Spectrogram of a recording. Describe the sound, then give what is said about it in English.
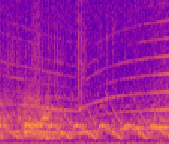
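Police car siren in a video game chase, wailing in rapid, repeated rise-and-fall sweeps over a steady low engine rumble, loud and unbroken throughout. “So you just have to hit the cop car once again and dodge the other ones.”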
